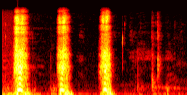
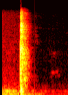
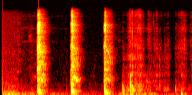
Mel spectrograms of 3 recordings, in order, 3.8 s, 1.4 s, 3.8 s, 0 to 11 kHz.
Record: {"exhalation_length": "3.8 s", "exhalation_amplitude": 32768, "exhalation_signal_mean_std_ratio": 0.34, "cough_length": "1.4 s", "cough_amplitude": 32768, "cough_signal_mean_std_ratio": 0.26, "three_cough_length": "3.8 s", "three_cough_amplitude": 32768, "three_cough_signal_mean_std_ratio": 0.28, "survey_phase": "beta (2021-08-13 to 2022-03-07)", "age": "18-44", "gender": "Female", "wearing_mask": "No", "symptom_cough_any": true, "symptom_runny_or_blocked_nose": true, "symptom_sore_throat": true, "symptom_onset": "3 days", "smoker_status": "Never smoked", "respiratory_condition_asthma": false, "respiratory_condition_other": false, "recruitment_source": "Test and Trace", "submission_delay": "2 days", "covid_test_result": "Positive", "covid_test_method": "RT-qPCR", "covid_ct_value": 26.8, "covid_ct_gene": "N gene"}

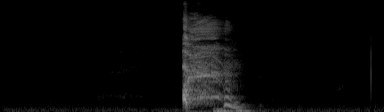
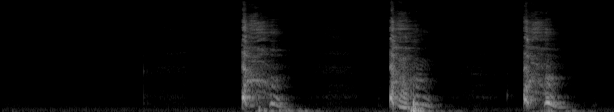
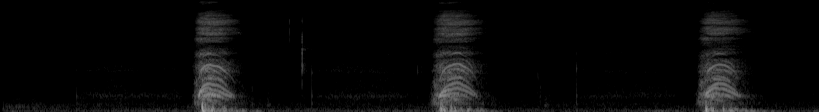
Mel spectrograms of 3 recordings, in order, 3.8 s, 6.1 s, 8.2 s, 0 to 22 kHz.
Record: {"cough_length": "3.8 s", "cough_amplitude": 2460, "cough_signal_mean_std_ratio": 0.3, "three_cough_length": "6.1 s", "three_cough_amplitude": 4656, "three_cough_signal_mean_std_ratio": 0.31, "exhalation_length": "8.2 s", "exhalation_amplitude": 2896, "exhalation_signal_mean_std_ratio": 0.31, "survey_phase": "beta (2021-08-13 to 2022-03-07)", "age": "45-64", "gender": "Female", "wearing_mask": "No", "symptom_cough_any": true, "symptom_runny_or_blocked_nose": true, "symptom_fatigue": true, "symptom_headache": true, "smoker_status": "Never smoked", "respiratory_condition_asthma": false, "respiratory_condition_other": false, "recruitment_source": "Test and Trace", "submission_delay": "2 days", "covid_test_result": "Positive", "covid_test_method": "RT-qPCR"}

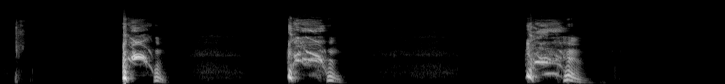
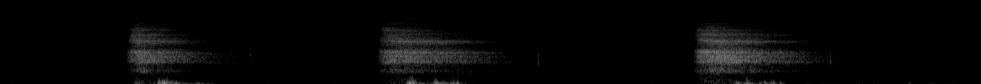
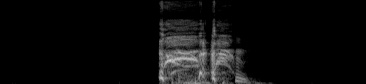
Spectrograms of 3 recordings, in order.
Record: {"three_cough_length": "7.3 s", "three_cough_amplitude": 32768, "three_cough_signal_mean_std_ratio": 0.29, "exhalation_length": "9.8 s", "exhalation_amplitude": 2066, "exhalation_signal_mean_std_ratio": 0.44, "cough_length": "3.7 s", "cough_amplitude": 13097, "cough_signal_mean_std_ratio": 0.37, "survey_phase": "beta (2021-08-13 to 2022-03-07)", "age": "18-44", "gender": "Male", "wearing_mask": "No", "symptom_cough_any": true, "symptom_sore_throat": true, "smoker_status": "Never smoked", "respiratory_condition_asthma": false, "respiratory_condition_other": false, "recruitment_source": "Test and Trace", "submission_delay": "2 days", "covid_test_result": "Positive", "covid_test_method": "LAMP"}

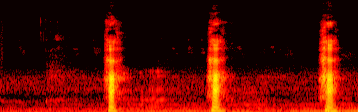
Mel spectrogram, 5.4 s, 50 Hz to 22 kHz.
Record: {"exhalation_length": "5.4 s", "exhalation_amplitude": 5700, "exhalation_signal_mean_std_ratio": 0.27, "survey_phase": "alpha (2021-03-01 to 2021-08-12)", "age": "18-44", "gender": "Male", "wearing_mask": "No", "symptom_cough_any": true, "symptom_fever_high_temperature": true, "smoker_status": "Prefer not to say", "respiratory_condition_asthma": false, "respiratory_condition_other": false, "recruitment_source": "Test and Trace", "submission_delay": "2 days", "covid_test_result": "Positive", "covid_test_method": "LFT"}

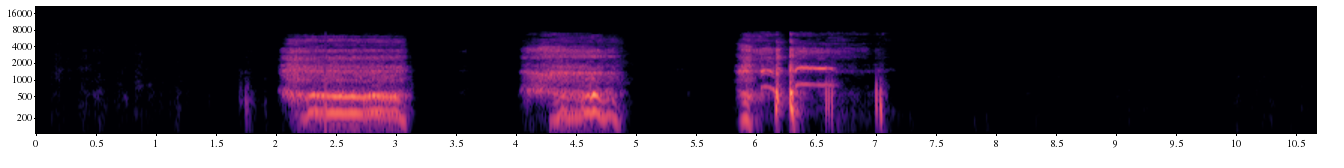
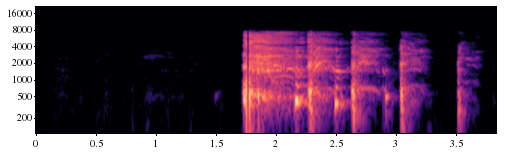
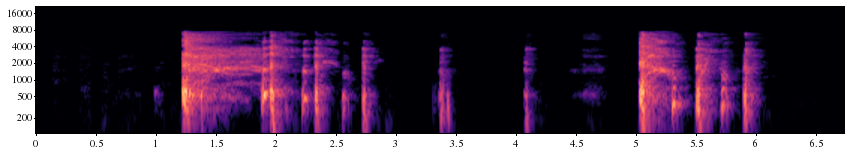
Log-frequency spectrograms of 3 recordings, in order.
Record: {"exhalation_length": "10.7 s", "exhalation_amplitude": 6781, "exhalation_signal_mean_std_ratio": 0.35, "three_cough_length": "3.8 s", "three_cough_amplitude": 27255, "three_cough_signal_mean_std_ratio": 0.31, "cough_length": "6.7 s", "cough_amplitude": 23165, "cough_signal_mean_std_ratio": 0.27, "survey_phase": "beta (2021-08-13 to 2022-03-07)", "age": "18-44", "gender": "Female", "wearing_mask": "No", "symptom_cough_any": true, "symptom_new_continuous_cough": true, "symptom_runny_or_blocked_nose": true, "symptom_shortness_of_breath": true, "symptom_sore_throat": true, "symptom_fatigue": true, "symptom_fever_high_temperature": true, "symptom_headache": true, "symptom_change_to_sense_of_smell_or_taste": true, "symptom_loss_of_taste": true, "symptom_other": true, "symptom_onset": "7 days", "smoker_status": "Ex-smoker", "respiratory_condition_asthma": false, "respiratory_condition_other": false, "recruitment_source": "Test and Trace", "submission_delay": "1 day", "covid_test_result": "Positive", "covid_test_method": "RT-qPCR", "covid_ct_value": 19.8, "covid_ct_gene": "ORF1ab gene"}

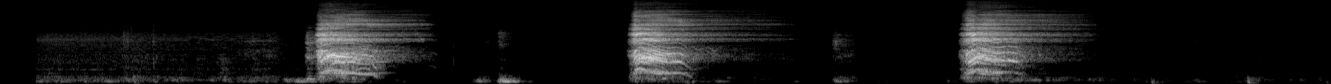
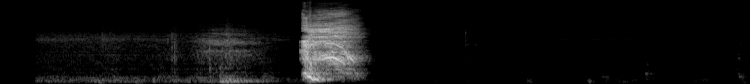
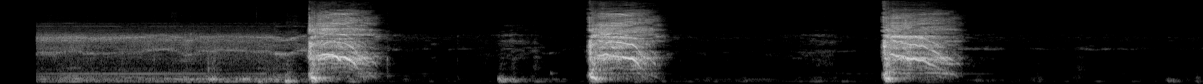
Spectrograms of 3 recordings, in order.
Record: {"exhalation_length": "13.3 s", "exhalation_amplitude": 29615, "exhalation_signal_mean_std_ratio": 0.31, "cough_length": "7.5 s", "cough_amplitude": 32571, "cough_signal_mean_std_ratio": 0.24, "three_cough_length": "12.0 s", "three_cough_amplitude": 32768, "three_cough_signal_mean_std_ratio": 0.39, "survey_phase": "alpha (2021-03-01 to 2021-08-12)", "age": "45-64", "gender": "Male", "wearing_mask": "No", "symptom_none": true, "smoker_status": "Ex-smoker", "respiratory_condition_asthma": false, "respiratory_condition_other": false, "recruitment_source": "Test and Trace", "submission_delay": "0 days", "covid_test_result": "Negative", "covid_test_method": "LFT"}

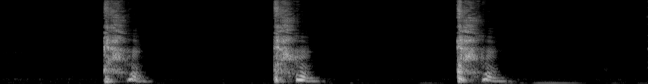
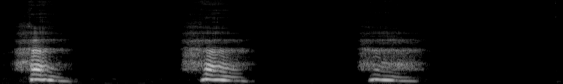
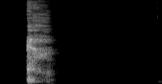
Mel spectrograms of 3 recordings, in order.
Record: {"three_cough_length": "6.5 s", "three_cough_amplitude": 27900, "three_cough_signal_mean_std_ratio": 0.32, "exhalation_length": "5.6 s", "exhalation_amplitude": 15266, "exhalation_signal_mean_std_ratio": 0.36, "cough_length": "1.6 s", "cough_amplitude": 23355, "cough_signal_mean_std_ratio": 0.26, "survey_phase": "beta (2021-08-13 to 2022-03-07)", "age": "45-64", "gender": "Female", "wearing_mask": "No", "symptom_cough_any": true, "symptom_runny_or_blocked_nose": true, "symptom_shortness_of_breath": true, "symptom_headache": true, "symptom_change_to_sense_of_smell_or_taste": true, "smoker_status": "Never smoked", "respiratory_condition_asthma": false, "respiratory_condition_other": false, "recruitment_source": "Test and Trace", "submission_delay": "4 days", "covid_test_result": "Positive", "covid_test_method": "RT-qPCR"}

